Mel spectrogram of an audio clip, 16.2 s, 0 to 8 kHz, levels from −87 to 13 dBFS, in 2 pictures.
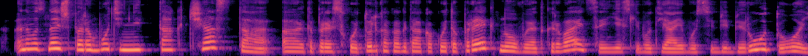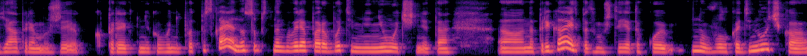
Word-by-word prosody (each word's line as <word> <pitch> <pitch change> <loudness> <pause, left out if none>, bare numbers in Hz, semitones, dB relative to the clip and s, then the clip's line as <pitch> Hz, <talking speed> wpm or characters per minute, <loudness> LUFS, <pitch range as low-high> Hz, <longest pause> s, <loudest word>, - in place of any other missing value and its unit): Э, 235 - -2
ну, 265 - +6
вот 275 -1 +3
знаешь, 295 +1 +5
по 245 - +5
работе 240 +2 +2
не 235 +1 +7
так 245 0 -3
часто, 295 - 0
а, 175 -1 -1
это 165 - -4
происходит 170 -2 -2
только, 195 -1 -1
когда 180 0 -2
какой-то 175 +1 -3
проект 270 +5 +3
новый 175 -6 +2
открывается, 200 +6 -1
и - - -2
если 160 0 -4
вот 150 -1 -5
я 150 -2 +1
его 145 0 -2
себе 150 +2 -5
беру, 210 +12 +2
то 180 -5 -1
я 160 +1 -1
прям 150 - -3
уже 75 +1 -5
к - - -16
проекту 155 0 -2
никого 155 0 -4
не 155 -1 -5
подпускаю. 190 +5 +1
Но, 205 - +2
собственно 205 -1 -1
говоря, 200 +2 +3
по 190 -2 +2
работе 185 +2 0
меня 165 -1 0
не 170 +2 +2
очень 170 -2 -1
это, 150 0 -3 0.4
э, 155 0 +1
напрягает, 190 - +3
потому 155 +1 -5
что 160 +2 -8
я 165 - 0
такой, 160 -1 -3 0.2
ну, 190 -4 +1
волк-одиночка, 165 +7 -1
175 Hz, 190 wpm, -20 LUFS, 155-220 Hz, 0.4 s, не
